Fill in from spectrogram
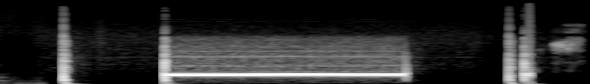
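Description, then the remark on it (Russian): A single steady, buzzy ringback tone sounds for just over a second on a phone line as a call is placed, framed by sharp clicks before and after, clear with no one talking. “Давай звони.”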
